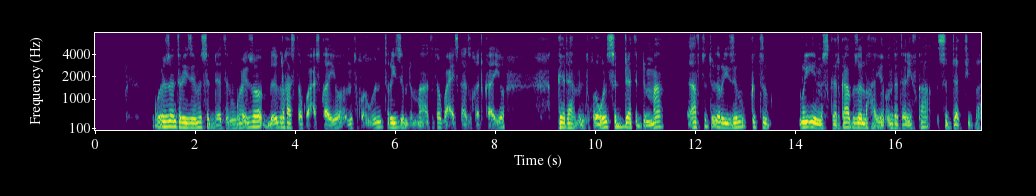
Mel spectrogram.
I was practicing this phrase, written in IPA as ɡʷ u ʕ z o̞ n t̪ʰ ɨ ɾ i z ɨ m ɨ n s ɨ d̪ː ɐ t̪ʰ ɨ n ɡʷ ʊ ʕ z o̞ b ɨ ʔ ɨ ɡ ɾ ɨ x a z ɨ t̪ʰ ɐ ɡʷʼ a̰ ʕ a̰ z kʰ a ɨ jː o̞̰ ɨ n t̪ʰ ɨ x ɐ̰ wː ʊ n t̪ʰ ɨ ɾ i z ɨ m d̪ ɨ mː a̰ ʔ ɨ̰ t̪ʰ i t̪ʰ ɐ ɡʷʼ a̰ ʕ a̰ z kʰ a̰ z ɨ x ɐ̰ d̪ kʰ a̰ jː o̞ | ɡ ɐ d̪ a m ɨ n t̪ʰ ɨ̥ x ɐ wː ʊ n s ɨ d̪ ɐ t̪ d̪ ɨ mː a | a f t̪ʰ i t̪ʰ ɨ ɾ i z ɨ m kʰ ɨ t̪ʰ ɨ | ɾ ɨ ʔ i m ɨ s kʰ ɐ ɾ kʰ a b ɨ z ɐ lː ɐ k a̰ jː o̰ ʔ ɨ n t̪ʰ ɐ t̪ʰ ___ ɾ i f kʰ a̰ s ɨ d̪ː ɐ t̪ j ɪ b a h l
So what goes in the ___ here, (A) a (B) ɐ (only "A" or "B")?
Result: B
